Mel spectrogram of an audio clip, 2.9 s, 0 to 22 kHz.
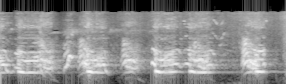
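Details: Hunting dogs bay at a manicou (opossum), 2020-2021 hunting season: a rapid run of about seven barks, some stretched into short howl-like yelps, each sharp and evenly spaced.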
